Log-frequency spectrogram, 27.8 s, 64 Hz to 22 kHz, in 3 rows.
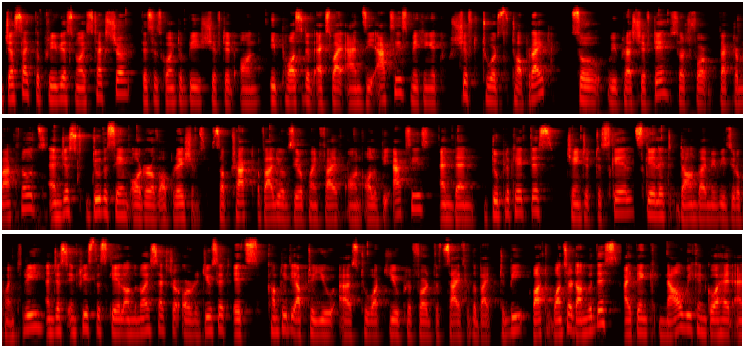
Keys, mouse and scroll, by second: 0.9 middle click, 1.4-1.7 drag, 2.3 click, 3.3 middle click, 5.1-5.8 middle drag, 6.9 middle click, 7.4 shift+a, 10.2 middle click, 10.9-11.8 drag, 12.2-13.7 shift+drag, 14.9 click, 15.4 shift+d, 16.4-17.1 drag, 17.1 middle click, 17.5-18.7 drag, 19.5-23.3 drag, 24.3-25.1 middle drag, 25.1 scroll down 2, 25.3-27.0 drag, 27.2 middle click.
